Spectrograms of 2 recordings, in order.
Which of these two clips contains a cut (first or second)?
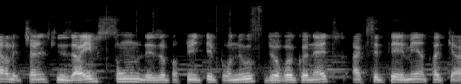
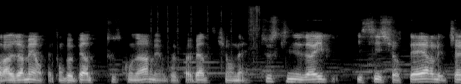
second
